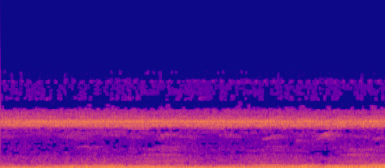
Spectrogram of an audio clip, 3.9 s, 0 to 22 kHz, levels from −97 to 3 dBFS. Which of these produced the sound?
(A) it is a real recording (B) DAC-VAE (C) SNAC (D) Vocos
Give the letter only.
A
